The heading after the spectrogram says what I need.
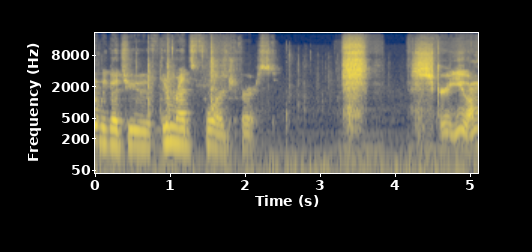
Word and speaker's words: Thuumred: There is Thumred's Forge, that is spelled Thuumred, Thumred's Forge. Davy's Curious Emporium, The Enchanter's Wonder.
